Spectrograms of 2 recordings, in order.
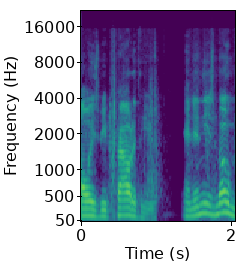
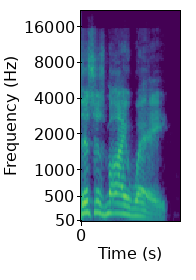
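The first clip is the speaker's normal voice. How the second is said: acted, furious, out-of-control outburst, drawn out; 2 semitones higher than usual. Retelling a comic scene where Batman screams at a priest: enraged scream. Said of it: "just enraged, kind of out of control, screams".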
